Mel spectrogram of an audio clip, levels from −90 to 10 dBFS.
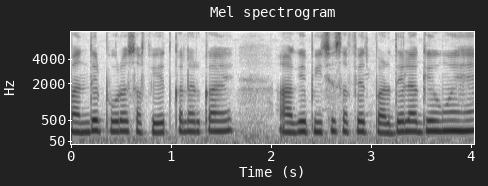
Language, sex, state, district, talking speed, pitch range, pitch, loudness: Hindi, female, Chhattisgarh, Bastar, 195 wpm, 225-240 Hz, 235 Hz, -15 LUFS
